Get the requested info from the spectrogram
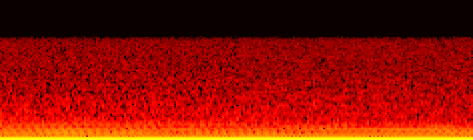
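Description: A steady electrical hum with a stack of overtones under a hiss, nearly as loud as speech and unchanging. It is a glitch on the recording's audio while the computer misbehaves.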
